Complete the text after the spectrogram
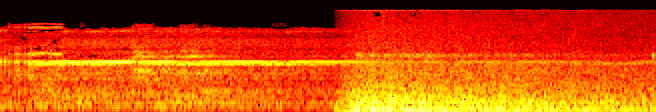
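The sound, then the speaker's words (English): Industrial underwater ocean noise from drilling rigs and boats: a steady high mechanical whine hums for two seconds, then a loud, deep, roaring rumble swells in and continues beneath it. “The industrial, intrusive noises of drilling rigs, boats, explosives.”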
